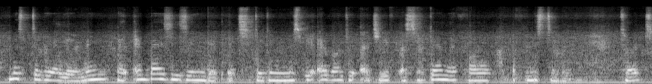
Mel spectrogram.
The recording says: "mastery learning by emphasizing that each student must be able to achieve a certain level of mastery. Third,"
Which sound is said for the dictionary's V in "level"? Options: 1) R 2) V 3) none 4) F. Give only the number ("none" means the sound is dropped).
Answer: 3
